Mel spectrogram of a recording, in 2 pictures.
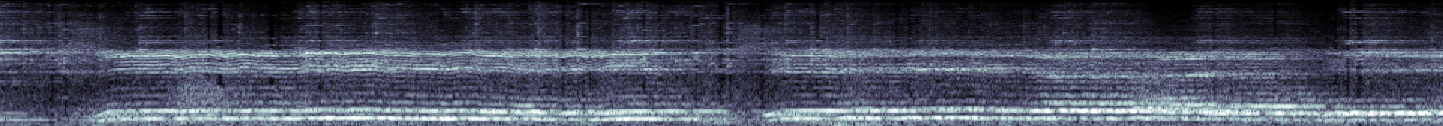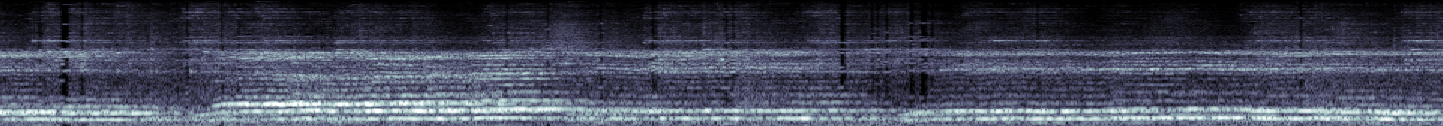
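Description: Byzantine chant of a Greek Orthodox liturgy: long melismatic sung phrases, with held notes gliding from pitch to pitch and two short breaths, about five and eleven seconds in.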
